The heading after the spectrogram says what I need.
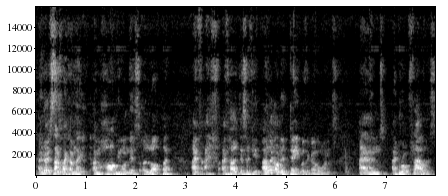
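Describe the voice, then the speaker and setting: A man's voice: on the high side, lively intonation, moderate pace, few pauses, a little hiss or hum. A young English man doing a stand-up set with dry, self-mocking asides, recorded from a distance in a comedy club. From England. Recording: roomy, distant, slightly dull club recording. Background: audience laughter.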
